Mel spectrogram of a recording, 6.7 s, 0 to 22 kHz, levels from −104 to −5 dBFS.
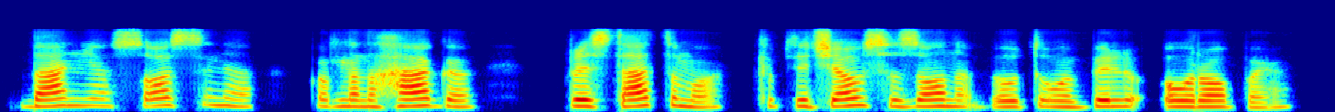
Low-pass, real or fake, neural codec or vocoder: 7.2 kHz; fake; codec, 16 kHz, about 1 kbps, DyCAST, with the encoder's durations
